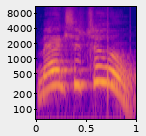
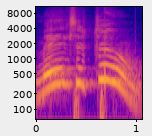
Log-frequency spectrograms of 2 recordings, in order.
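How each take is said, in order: The two takes are said the same way.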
